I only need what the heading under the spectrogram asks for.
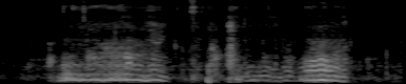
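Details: Adopted spaniel growling while playing with cardboard indoors, a toy she throws, leaps after and catches in midair; low rumbling growls in two bursts, the first about a second long, the second shorter, with faint handling noise between.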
